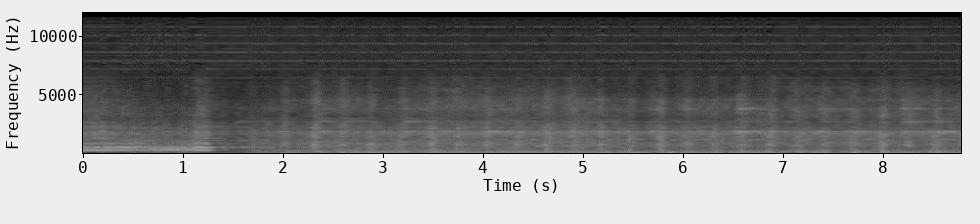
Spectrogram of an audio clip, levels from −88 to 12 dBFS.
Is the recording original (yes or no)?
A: no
